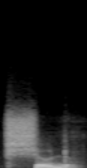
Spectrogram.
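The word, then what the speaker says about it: should: next এবার উচিত উচিত শব্দটির জন্য ইংরেজি যে শব্দটি ব্যবহার হয় বা ইংরেজিতে যে শব্দটি লিখা হয় তা হল সুড এস এইচ ও ইউ এলডি সুড সুড এর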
